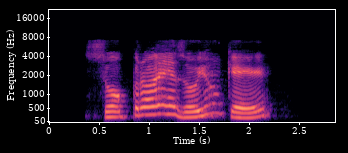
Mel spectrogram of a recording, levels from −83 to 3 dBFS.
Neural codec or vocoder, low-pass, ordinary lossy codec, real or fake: codec, 24 kHz, 0.9 kbps, WavTokenizer, medium speech release version 2; 7.2 kHz; MP3, 64 kbps; fake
